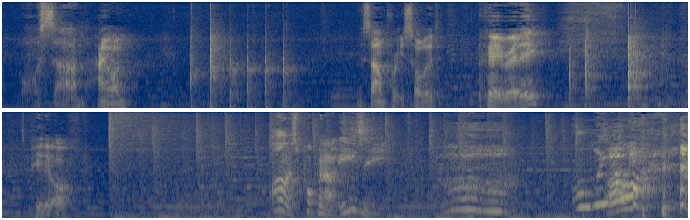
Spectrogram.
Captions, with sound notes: - Awesome, hang on. (knocking) They sound pretty solid. Okay, ready? Let's peel it off. (inspirational music) Ah, it's popping out easy. (gasping) Oh! - Oh my gosh.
